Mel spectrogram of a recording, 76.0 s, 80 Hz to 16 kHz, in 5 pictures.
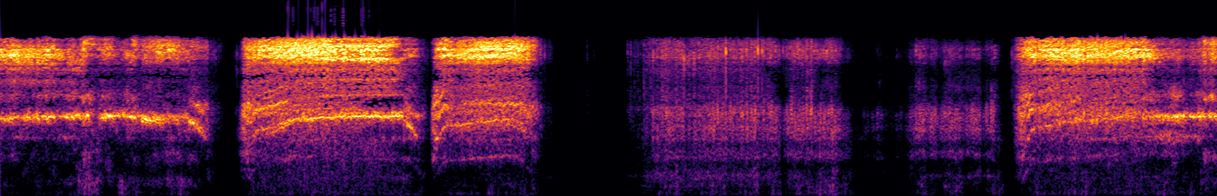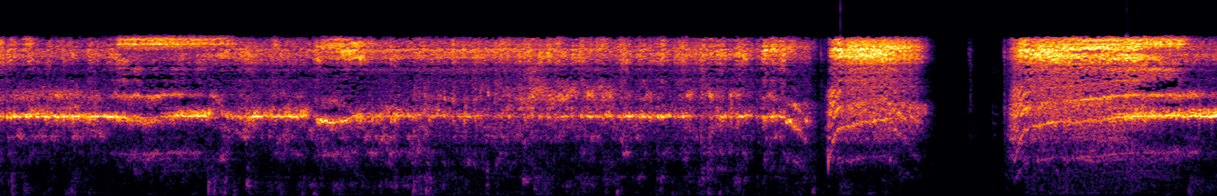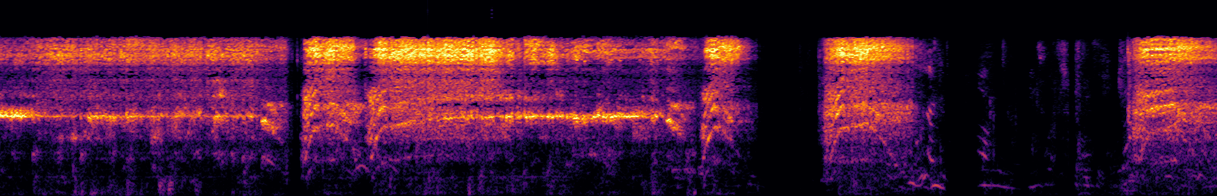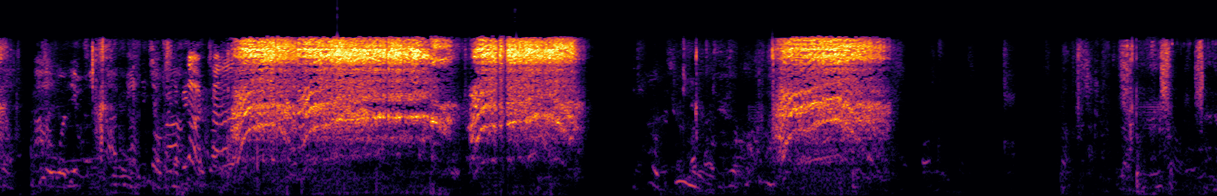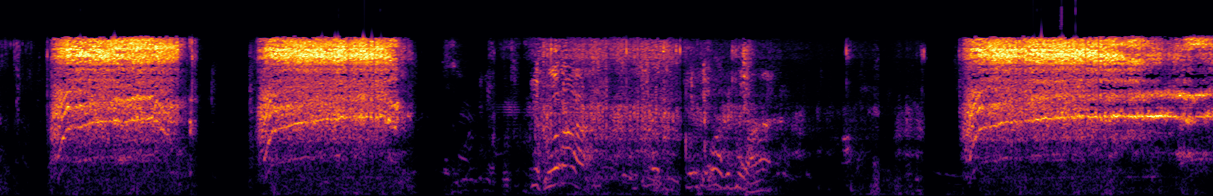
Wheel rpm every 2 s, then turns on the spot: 230, 130, 190, 60, 10, 10, 130, 230, 230, 230, 230, 230, 170, 60, 200, 230, 180, 120, 230, 120, 40, 0, 40, 0, 120, 160, 90, 60, 20, 0, 50, 100, 160, 10, 20, 20, 130, 230.
8-12 68-72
